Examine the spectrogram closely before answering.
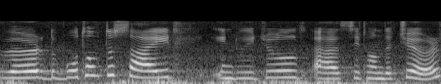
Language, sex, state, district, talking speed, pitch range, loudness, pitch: English, female, Punjab, Kapurthala, 165 wpm, 280-325 Hz, -16 LUFS, 300 Hz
